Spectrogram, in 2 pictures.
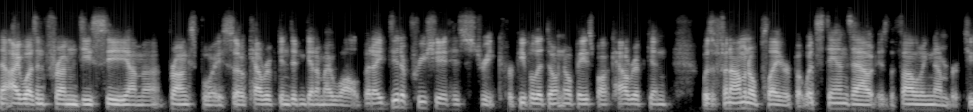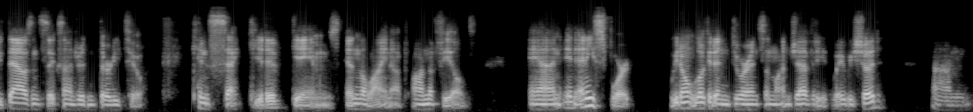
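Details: Adult man; typical speech.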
